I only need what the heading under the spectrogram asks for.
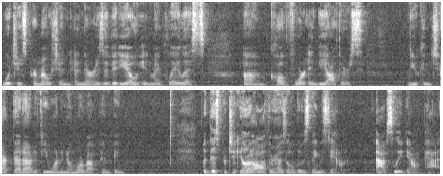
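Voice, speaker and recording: The woman's pitch is very deep and low. She speaks at a fairly quick pace. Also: ordinary pitch variation. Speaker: author and vlogger. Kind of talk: casual vlog talk.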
